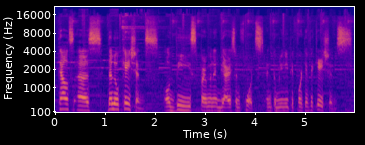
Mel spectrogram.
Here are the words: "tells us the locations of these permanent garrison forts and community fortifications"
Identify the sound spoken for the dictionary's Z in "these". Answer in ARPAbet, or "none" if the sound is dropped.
S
